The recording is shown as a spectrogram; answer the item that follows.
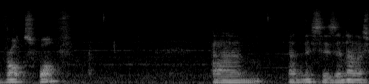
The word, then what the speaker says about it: Wrocław: Spelt Wrocław, but I believe it's pronounced Wrocław.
